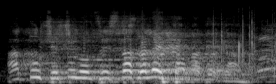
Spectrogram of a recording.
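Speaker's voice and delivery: high, loud accusing shout; booming balcony speech. Real, not acted. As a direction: hurl it at the crowd. Shouting attack on opponent "Duce.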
